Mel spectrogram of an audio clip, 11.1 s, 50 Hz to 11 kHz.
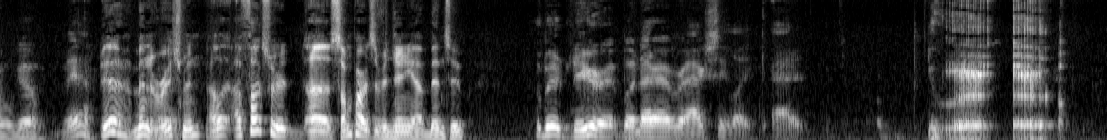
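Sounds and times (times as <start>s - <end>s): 
speech: 0.0s - 4.8s, 5.4s - 8.1s, 9.3s - 9.9s
deep gurgly burp: 9.3s - 10.7s.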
